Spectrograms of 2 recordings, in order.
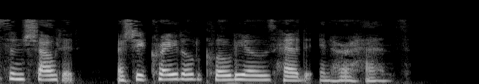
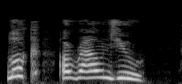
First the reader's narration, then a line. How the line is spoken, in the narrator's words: Helwa shouted back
